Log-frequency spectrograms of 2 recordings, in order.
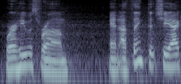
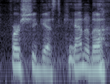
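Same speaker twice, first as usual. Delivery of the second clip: normal talking voice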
